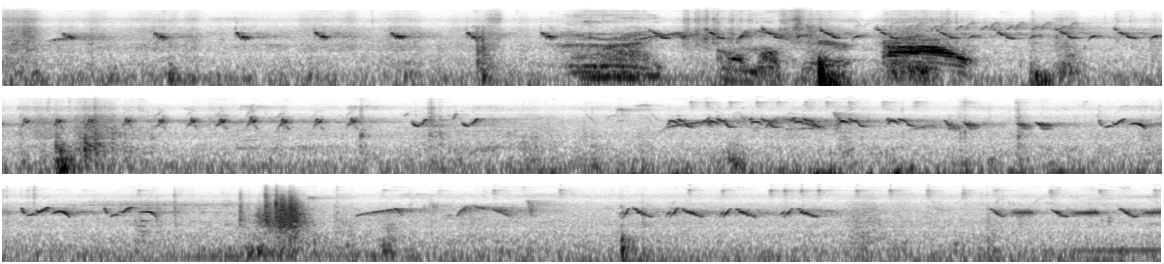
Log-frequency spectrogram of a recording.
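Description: A songbird chirping over and over in quick short runs, with a few sharp knocks from work on the roof, the loudest about four seconds in and another near thirteen seconds.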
